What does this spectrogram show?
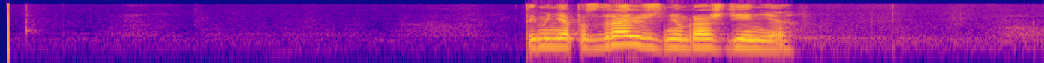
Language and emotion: Russian, angry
